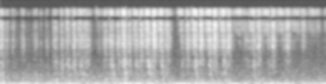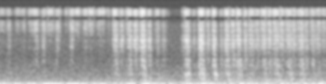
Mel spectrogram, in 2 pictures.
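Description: A magenta Sharpie felt tip colors in a thin white coloring page resting on a plastic clipboard, moving in repeated rubbing strokes. The result is a continuous, quiet, bright scratchy hiss that swells and dips with each stroke, over a low steady rumble.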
